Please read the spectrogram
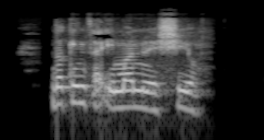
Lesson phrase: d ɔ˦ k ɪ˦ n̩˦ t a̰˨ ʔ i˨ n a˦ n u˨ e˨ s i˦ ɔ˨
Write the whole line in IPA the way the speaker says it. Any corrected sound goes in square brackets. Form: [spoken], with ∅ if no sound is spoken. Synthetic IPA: d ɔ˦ k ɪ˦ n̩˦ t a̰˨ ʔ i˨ [m] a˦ n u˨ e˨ [ʃ] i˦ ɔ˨

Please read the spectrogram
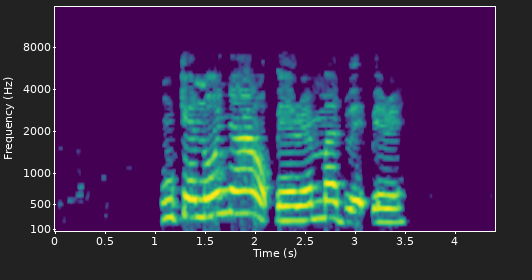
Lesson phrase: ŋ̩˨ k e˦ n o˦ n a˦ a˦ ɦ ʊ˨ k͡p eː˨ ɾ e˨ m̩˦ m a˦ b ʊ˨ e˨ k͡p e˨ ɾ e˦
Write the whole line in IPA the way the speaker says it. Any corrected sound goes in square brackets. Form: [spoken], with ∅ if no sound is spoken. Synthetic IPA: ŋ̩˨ k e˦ n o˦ [ɲ] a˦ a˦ ɦ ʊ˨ k͡p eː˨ ɾ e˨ m̩˦ m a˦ [d] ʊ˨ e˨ k͡p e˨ ɾ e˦

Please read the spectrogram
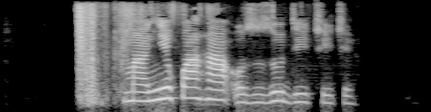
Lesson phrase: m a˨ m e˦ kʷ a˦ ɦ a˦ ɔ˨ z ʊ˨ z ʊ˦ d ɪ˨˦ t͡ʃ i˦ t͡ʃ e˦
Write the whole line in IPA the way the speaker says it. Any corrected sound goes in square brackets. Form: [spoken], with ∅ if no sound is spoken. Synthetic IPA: m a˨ [ɲ] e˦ kʷ a˦ ɦ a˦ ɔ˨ z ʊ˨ z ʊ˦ d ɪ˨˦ t͡ʃ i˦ t͡ʃ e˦

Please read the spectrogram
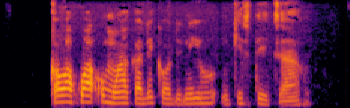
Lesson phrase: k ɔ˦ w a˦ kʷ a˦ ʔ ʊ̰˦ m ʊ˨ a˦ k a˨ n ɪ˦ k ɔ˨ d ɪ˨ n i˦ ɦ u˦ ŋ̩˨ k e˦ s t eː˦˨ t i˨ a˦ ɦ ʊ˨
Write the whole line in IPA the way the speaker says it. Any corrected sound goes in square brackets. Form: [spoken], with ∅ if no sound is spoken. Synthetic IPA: k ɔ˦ w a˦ kʷ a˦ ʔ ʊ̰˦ m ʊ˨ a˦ k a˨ [d] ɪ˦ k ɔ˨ d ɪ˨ n i˦ ɦ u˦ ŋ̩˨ k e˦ s t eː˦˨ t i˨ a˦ ɦ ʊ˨

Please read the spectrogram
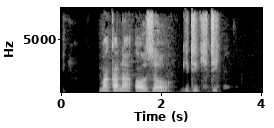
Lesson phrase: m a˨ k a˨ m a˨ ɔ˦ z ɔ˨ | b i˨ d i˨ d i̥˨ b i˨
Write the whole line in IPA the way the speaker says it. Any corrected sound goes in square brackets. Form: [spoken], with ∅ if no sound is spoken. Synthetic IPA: m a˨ k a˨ [n] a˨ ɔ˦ z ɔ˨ | [ɡ] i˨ d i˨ [ɡ] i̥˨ [d] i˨

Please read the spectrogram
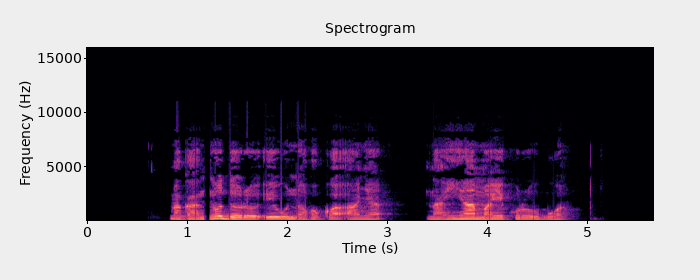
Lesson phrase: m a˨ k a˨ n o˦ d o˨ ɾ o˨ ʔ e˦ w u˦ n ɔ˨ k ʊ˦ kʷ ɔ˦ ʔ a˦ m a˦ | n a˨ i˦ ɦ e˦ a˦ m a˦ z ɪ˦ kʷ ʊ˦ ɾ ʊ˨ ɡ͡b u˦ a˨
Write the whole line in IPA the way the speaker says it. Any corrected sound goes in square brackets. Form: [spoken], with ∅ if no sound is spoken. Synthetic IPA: m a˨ k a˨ n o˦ d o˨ ɾ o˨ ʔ e˦ w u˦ n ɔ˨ k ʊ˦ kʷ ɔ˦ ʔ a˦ [ɲ] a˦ | n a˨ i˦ ɦ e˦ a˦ m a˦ [ɣ] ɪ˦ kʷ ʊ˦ ɾ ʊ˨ ɡ͡b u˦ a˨

